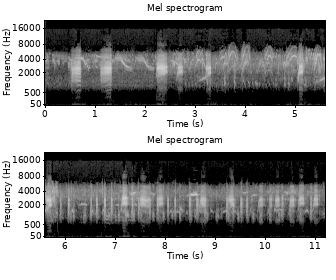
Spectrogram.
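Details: Several ducks calling at once, a dense, overlapping chatter of raspy quacks and short squeaky notes running continuously with no pauses.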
